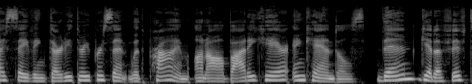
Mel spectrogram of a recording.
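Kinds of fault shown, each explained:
No kinds of fault are heard in this recording.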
